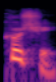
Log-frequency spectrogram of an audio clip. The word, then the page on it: cushy: anglais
